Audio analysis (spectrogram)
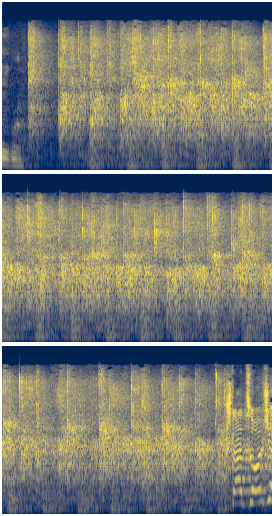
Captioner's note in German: Beifall Freie Demokraten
